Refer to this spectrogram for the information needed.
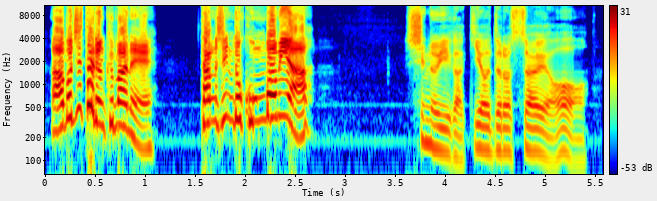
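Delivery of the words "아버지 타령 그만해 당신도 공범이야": high, loud furious shout; furious outburst. Acted. 속은 아내가 남편에게 분노해 높고 크게 소리침. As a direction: scream the betrayal at him. Wife rejects husband's excuse.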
